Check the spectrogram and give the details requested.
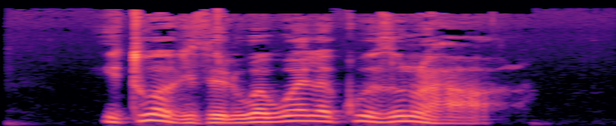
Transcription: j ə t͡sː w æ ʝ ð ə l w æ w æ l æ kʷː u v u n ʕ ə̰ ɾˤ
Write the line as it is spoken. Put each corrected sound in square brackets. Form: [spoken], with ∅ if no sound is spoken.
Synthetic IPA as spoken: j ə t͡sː w æ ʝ ð ə l w æ w æ l æ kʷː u [ð] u n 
